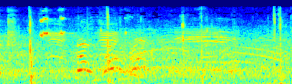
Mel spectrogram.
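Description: Basketball bouncing on a hardwood court as players run the ball up the floor, with a sharp bounce about a quarter-second in and short, high squeaks near the end.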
